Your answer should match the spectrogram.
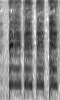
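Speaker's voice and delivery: high loud bing-bing punch noises; mock punch sounds. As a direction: fire off the punches with your voice. Imitating punches again.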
